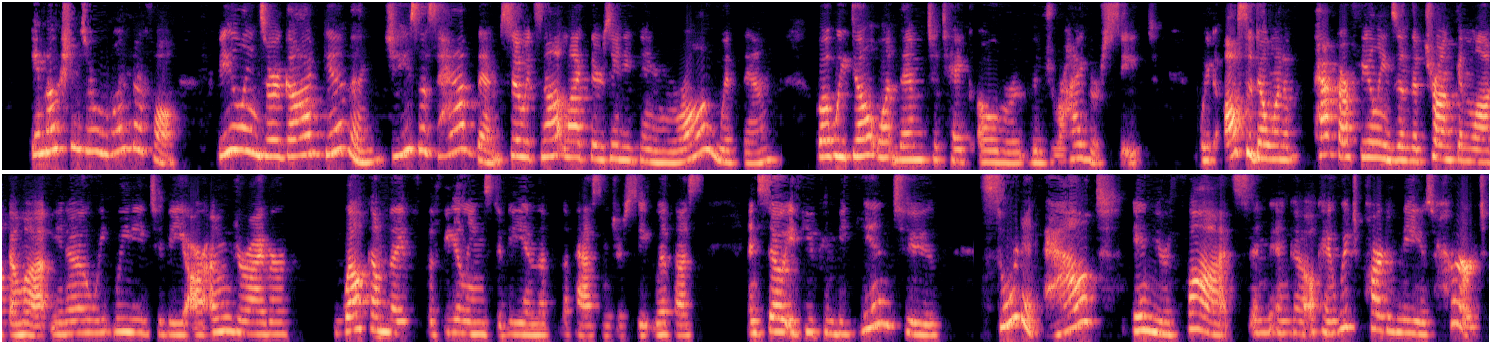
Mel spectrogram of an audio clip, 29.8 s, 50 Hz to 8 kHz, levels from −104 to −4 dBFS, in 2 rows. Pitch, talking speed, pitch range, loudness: 235 Hz, 185 wpm, 205-315 Hz, -19 LUFS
